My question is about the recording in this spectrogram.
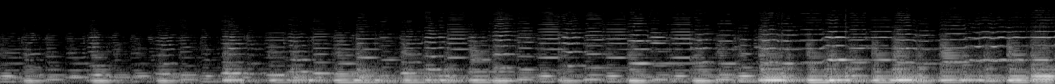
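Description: Violin and cello duo playing a brisk passage of short bowed notes, the cello keeping a quick, even pulse on low notes beneath the violin line. The playing grows louder in the second half.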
